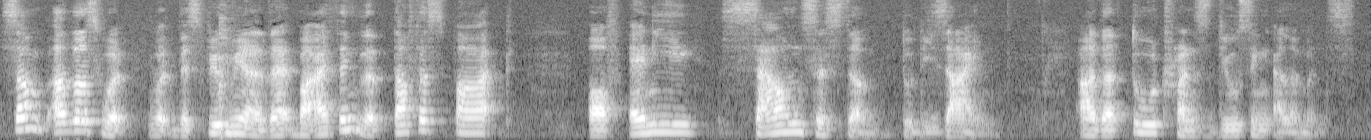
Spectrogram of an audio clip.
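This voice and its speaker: Male interviewee, technical explainer. Lively intonation, repeats points for emphasis, voice sits back from the microphone. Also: medium pitch, unhurried, recorded from a distance. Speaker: loudspeaker company CEO, interview guest. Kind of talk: interview explanation of audio design.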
